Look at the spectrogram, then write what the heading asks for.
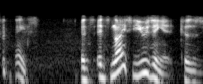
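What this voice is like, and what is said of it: Usual voice. Nothing is said of it.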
